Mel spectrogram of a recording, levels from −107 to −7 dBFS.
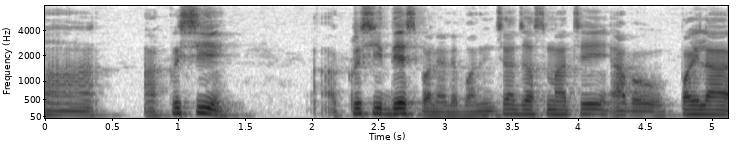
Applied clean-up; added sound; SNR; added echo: none; none; none; none.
